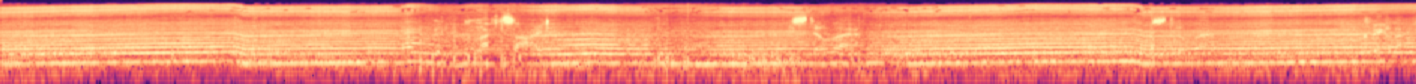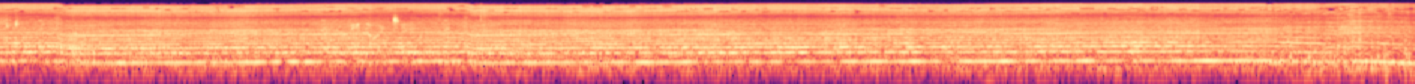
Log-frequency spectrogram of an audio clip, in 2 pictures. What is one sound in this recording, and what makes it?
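A racing car engine whines loudly, climbing in pitch and dropping sharply at each gear change.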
